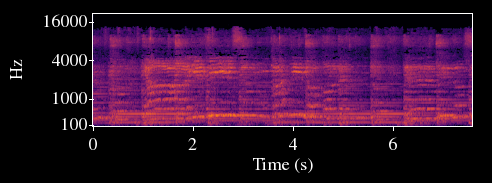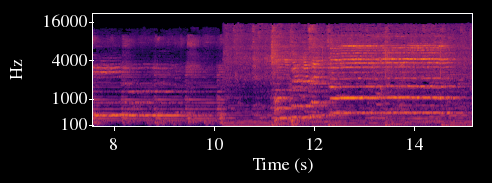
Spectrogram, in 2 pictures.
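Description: A group of women singing a gospel song together. About ten seconds in, it cuts abruptly to another song by a group of women singing into a microphone, with steady low backing notes.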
